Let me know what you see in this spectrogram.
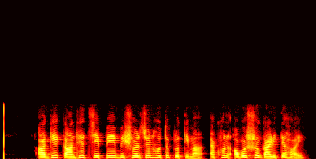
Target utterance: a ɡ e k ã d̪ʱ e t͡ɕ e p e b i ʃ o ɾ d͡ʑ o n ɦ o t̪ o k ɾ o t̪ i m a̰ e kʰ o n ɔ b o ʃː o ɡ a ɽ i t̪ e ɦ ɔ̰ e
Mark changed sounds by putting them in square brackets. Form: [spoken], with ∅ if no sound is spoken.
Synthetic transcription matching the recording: a ɡ e k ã d̪ʱ e t͡ɕ e p e b i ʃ o ɾ d͡ʑ o n ɦ o t̪ o [p] ɾ o t̪ i m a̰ [ɛ] kʰ o n ɔ b o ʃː o ɡ a ɽ i t̪ e ɦ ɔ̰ e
